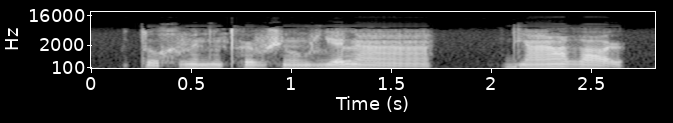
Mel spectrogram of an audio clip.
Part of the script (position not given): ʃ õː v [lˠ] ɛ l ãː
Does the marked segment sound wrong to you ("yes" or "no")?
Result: yes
